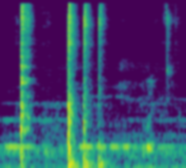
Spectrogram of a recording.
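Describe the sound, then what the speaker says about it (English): Eggs cracked one at a time into an egg bowl on a kitchen counter: a few sharp, close taps and clicks spread over a couple of seconds, with faint kitchen noise between them. "I'm just cracking my eggs real quick"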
